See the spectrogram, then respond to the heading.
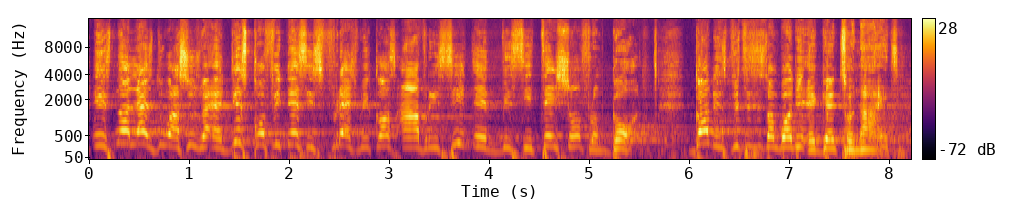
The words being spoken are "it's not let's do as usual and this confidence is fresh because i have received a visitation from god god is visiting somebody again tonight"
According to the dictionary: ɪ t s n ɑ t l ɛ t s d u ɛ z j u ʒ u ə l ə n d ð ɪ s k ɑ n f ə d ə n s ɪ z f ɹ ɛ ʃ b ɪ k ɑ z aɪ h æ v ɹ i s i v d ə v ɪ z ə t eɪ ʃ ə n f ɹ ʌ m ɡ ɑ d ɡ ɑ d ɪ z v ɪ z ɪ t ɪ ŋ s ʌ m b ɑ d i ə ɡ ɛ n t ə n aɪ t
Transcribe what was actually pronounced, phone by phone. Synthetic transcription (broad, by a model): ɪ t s n ɑ t l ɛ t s d u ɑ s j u z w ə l ə n d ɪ s k ɑ n f ə d ə n s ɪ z f ɹ ɛ ʃ b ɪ k ɑ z aɪ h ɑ v ɹ i s i v d ə v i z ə t eɪ ʃ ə n f ɹ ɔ m ɡ ɑ d ɡ ɑ d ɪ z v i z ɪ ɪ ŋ s ʌ m b ɑ d i ə ɡ ɛ n t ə n aɪ t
